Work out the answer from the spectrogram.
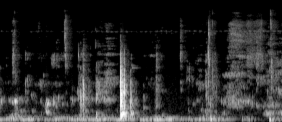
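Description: Close-up eating sounds of biryani being eaten by hand: chewing, wet mouth smacks and small clicks. One louder click comes about two and a half seconds in.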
